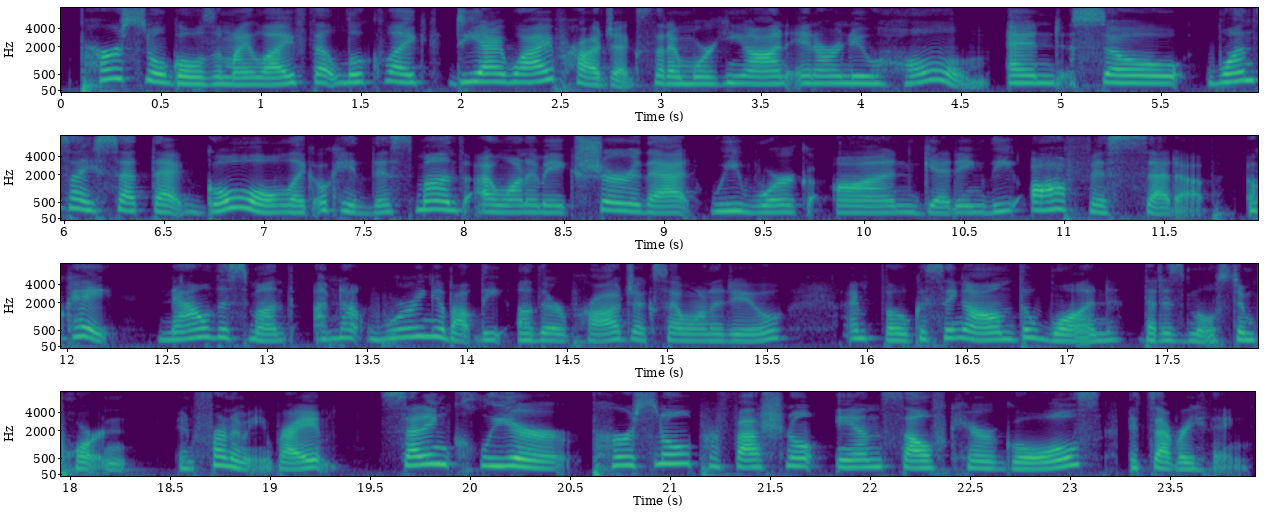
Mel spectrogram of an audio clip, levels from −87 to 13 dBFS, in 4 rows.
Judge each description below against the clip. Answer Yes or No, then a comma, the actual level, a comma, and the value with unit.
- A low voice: No, high, 225 Hz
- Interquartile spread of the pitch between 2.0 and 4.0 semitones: No, average, 4.4 semitones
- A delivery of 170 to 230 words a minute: Yes, fast, 205 wpm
